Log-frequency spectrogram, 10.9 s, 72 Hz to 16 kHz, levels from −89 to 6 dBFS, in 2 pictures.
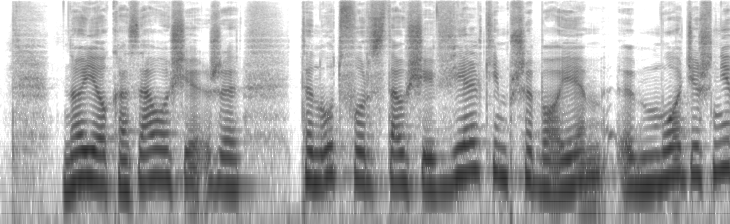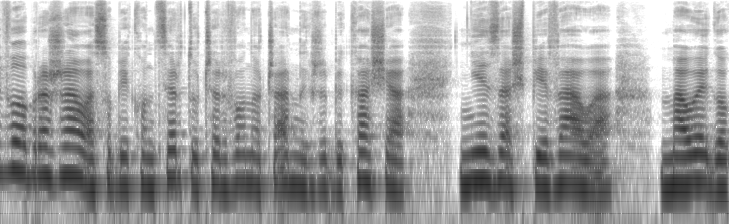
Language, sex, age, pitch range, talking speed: Polish, female, 50-69, 180-220 Hz, 120 wpm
